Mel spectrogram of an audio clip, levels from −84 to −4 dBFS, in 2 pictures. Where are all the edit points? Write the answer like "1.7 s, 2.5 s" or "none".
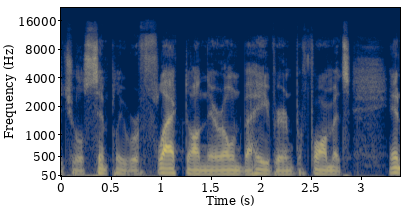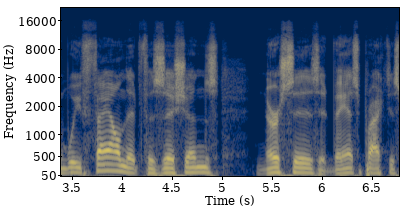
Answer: none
